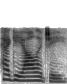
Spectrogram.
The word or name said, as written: hagiology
